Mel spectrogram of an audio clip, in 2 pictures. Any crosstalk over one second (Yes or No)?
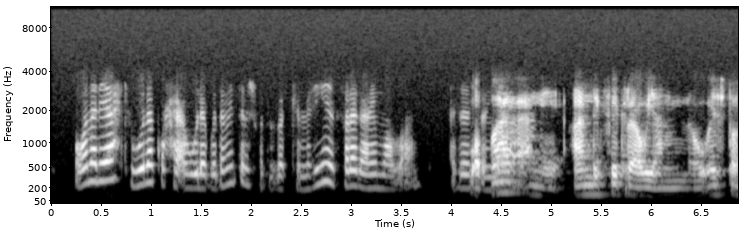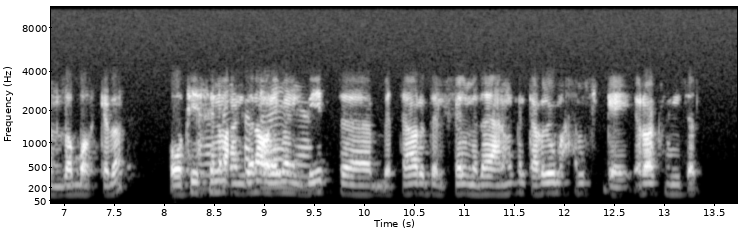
Yes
